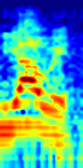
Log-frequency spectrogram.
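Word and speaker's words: Yahweh: inyo Sabi nila rito while inclining to view the pronunciation yahwe as the more correct way since 14 century Dito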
